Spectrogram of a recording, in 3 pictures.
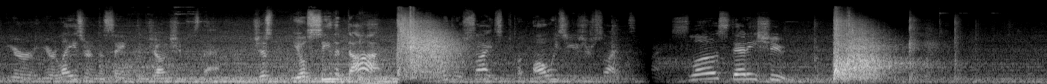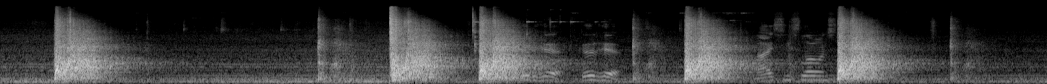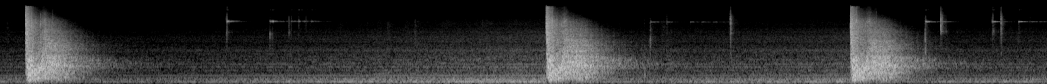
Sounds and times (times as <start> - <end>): Gunshot, gunfire: 4.0 - 4.6, 8.3 - 9.2, 11.0 - 11.8, 14.4 - 15.8, 17.3 - 17.9, 18.8 - 19.5, 21.2 - 21.9, 26.4 - 27.1, 29.4 - 30.2.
